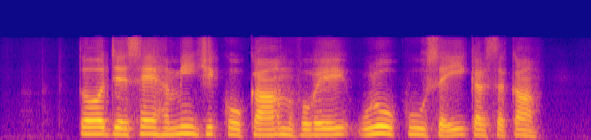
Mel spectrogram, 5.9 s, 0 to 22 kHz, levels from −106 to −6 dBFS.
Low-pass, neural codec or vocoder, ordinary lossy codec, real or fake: 7.2 kHz; codec, 16 kHz, 0.2 kbps, FocalCodec; AAC, 32 kbps; fake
